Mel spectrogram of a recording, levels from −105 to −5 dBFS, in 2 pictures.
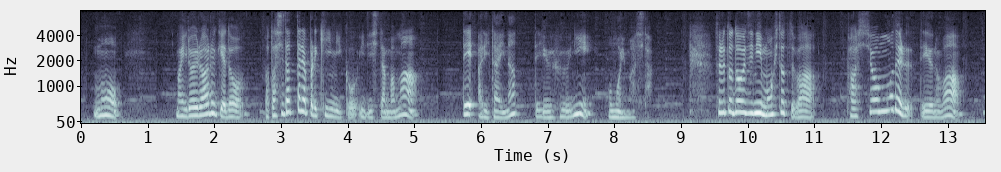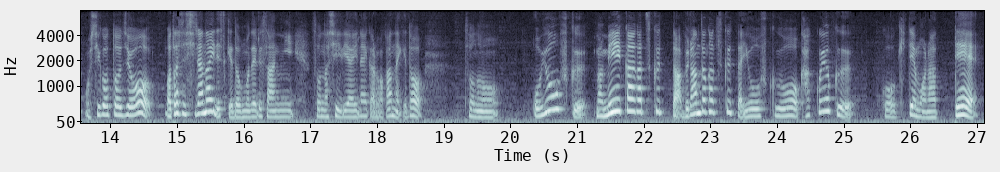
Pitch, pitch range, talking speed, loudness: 205 Hz, 170-265 Hz, 330 characters per minute, -24 LUFS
